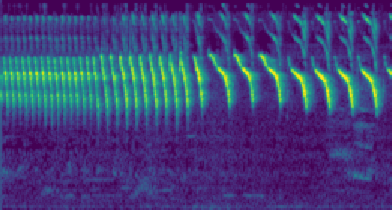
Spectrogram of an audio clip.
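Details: Canary singing a fast trill that gradually slows into separate loud, downward-slurred whistles, roughly three per second by the end.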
